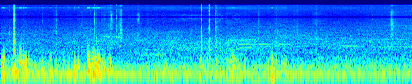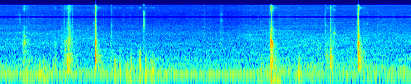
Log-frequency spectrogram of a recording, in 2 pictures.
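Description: Steady low rumble with scattered clicks and knocks; a few sharp clicks near the end come as the SUV's front passenger door is unlatched and swung open.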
